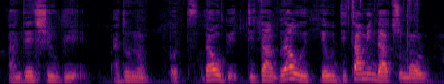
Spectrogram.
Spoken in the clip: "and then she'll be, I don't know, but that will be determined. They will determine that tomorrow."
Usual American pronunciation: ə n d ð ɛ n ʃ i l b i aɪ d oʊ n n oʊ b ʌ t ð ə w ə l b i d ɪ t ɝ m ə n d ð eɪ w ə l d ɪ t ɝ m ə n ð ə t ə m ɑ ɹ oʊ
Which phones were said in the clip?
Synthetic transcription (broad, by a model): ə n d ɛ n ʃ i w b i aɪ d oʊ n n oʊ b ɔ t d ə w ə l b i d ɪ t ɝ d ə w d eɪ w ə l d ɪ t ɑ m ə n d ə t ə m ɑ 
